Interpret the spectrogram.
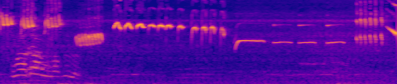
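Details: Tame, free-flying Asian pied starling in full song with mimicked phrases, a rapid, varied medley of bright whistles, buzzy chatters and clipped notes.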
